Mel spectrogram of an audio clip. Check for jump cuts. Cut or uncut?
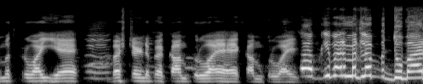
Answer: uncut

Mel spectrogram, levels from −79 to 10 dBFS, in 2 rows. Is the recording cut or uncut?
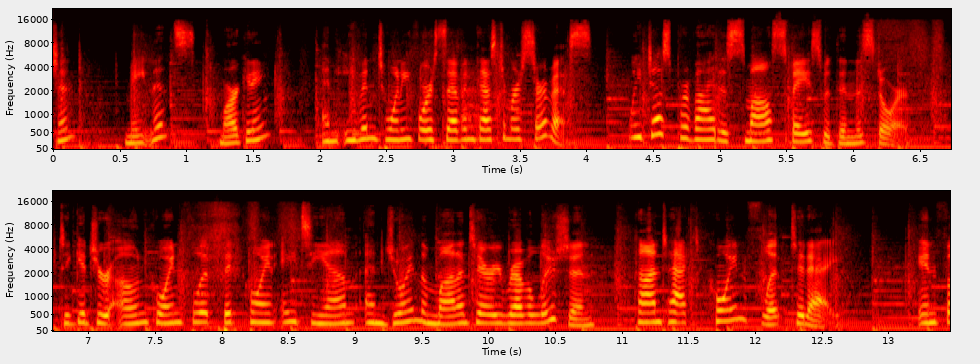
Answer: uncut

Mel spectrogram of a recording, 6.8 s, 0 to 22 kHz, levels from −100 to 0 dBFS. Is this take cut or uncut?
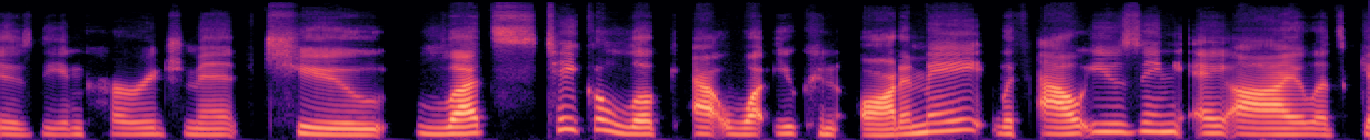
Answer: cut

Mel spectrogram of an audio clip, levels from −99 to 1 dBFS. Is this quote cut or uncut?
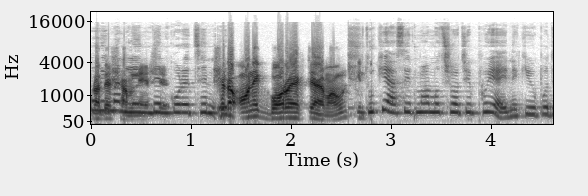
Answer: cut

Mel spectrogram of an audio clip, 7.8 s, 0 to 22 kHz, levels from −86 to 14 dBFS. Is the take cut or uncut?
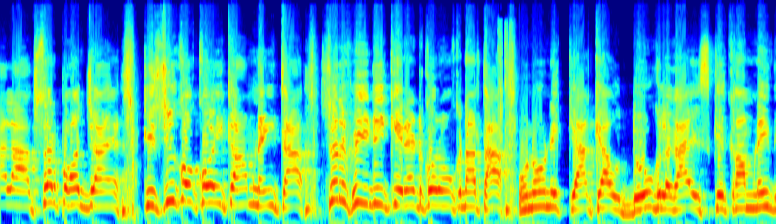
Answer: cut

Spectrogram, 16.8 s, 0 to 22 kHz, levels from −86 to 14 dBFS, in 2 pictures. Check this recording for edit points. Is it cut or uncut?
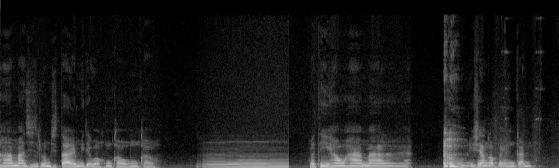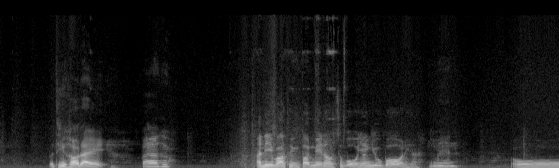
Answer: cut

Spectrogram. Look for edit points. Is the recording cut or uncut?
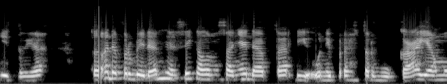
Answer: cut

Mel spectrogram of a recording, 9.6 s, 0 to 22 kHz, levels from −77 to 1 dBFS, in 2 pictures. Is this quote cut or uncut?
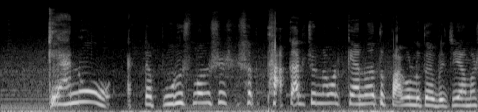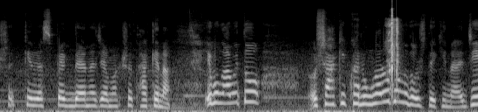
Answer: uncut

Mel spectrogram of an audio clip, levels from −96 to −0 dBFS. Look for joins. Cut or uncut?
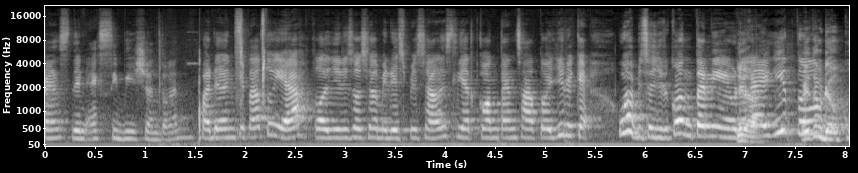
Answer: cut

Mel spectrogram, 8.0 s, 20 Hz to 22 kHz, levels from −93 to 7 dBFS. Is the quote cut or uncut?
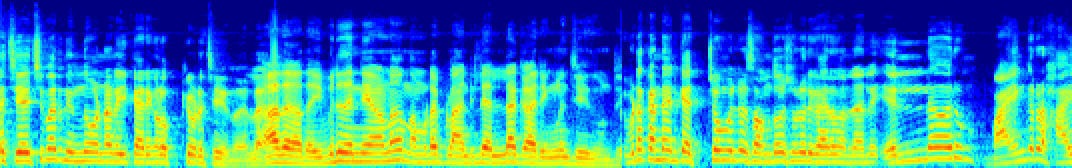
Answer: uncut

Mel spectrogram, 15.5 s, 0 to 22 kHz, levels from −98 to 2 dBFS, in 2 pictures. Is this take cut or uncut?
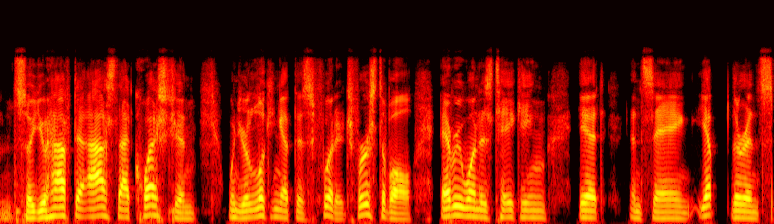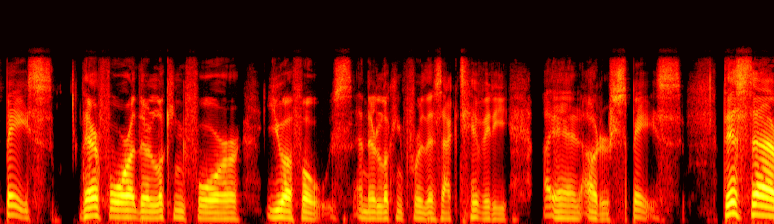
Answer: uncut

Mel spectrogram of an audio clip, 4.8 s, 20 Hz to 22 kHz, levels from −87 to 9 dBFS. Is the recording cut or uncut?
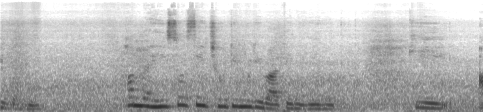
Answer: uncut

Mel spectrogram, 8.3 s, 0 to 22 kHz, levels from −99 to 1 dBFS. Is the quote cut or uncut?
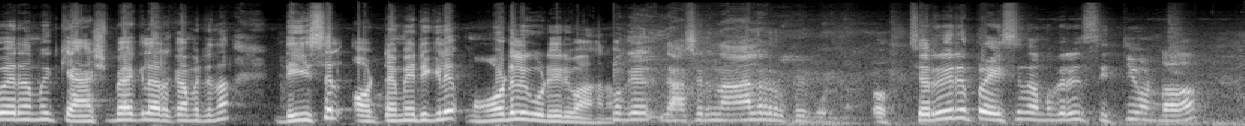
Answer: cut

